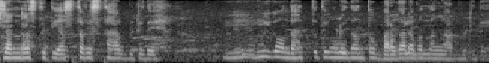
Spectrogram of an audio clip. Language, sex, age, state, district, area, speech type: Kannada, female, 45-60, Karnataka, Chikkamagaluru, rural, spontaneous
